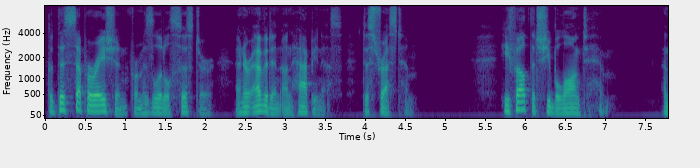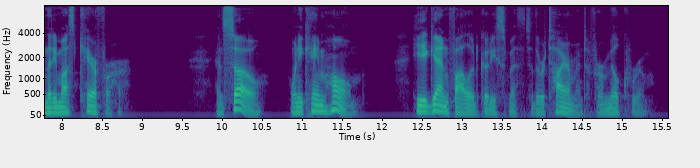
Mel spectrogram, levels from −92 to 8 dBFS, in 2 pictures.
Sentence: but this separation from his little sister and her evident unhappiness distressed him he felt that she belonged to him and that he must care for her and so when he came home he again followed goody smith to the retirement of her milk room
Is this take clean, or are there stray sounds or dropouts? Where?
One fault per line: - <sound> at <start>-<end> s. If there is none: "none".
none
